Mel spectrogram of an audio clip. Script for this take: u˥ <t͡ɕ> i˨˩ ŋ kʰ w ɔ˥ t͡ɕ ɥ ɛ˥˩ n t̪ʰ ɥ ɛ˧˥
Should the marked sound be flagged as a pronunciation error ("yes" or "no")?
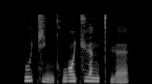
no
